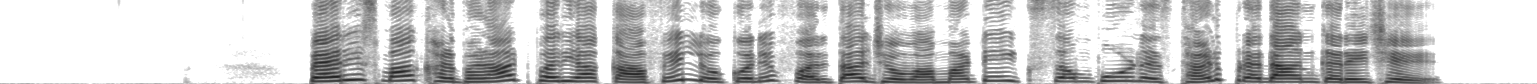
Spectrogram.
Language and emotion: Gujarati, happy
